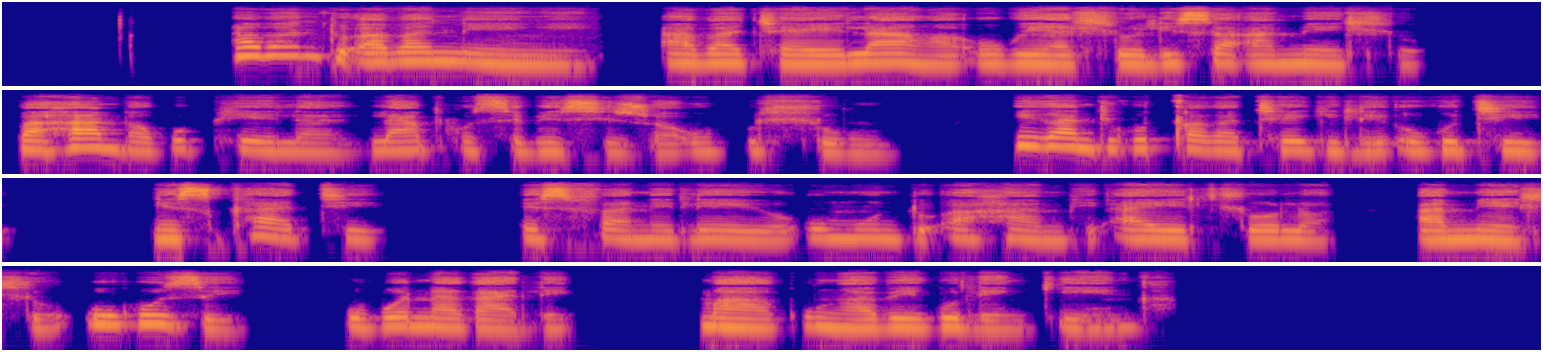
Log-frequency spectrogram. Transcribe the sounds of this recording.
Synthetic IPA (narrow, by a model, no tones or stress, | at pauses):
aβantʼuaβaneŋi | aβad̥ʒ̥ʱajɛlaŋaʔuɣujaɬolisaʔamɛɬɔ | βahambʱaɣupʰɛlalapʰɔsɛβesizwauβuɬuːmu | iɣantʼiɣuǃaɣatʰeɣilɛʔuɣutʰi | ŋesi̥kʰatʰi | esi̥fanɛlɛjɔʔumuntʼuʔahambʱiʔajɛɬɔlwaː | mɛɬɔuɣuzɛ | ɣuβɔnaɣalɛ | maɣuŋaβɛɣuleŋkʼiːŋa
